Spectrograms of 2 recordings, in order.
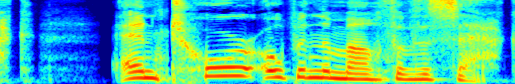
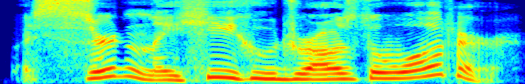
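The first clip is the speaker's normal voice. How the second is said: ordinary delivery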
